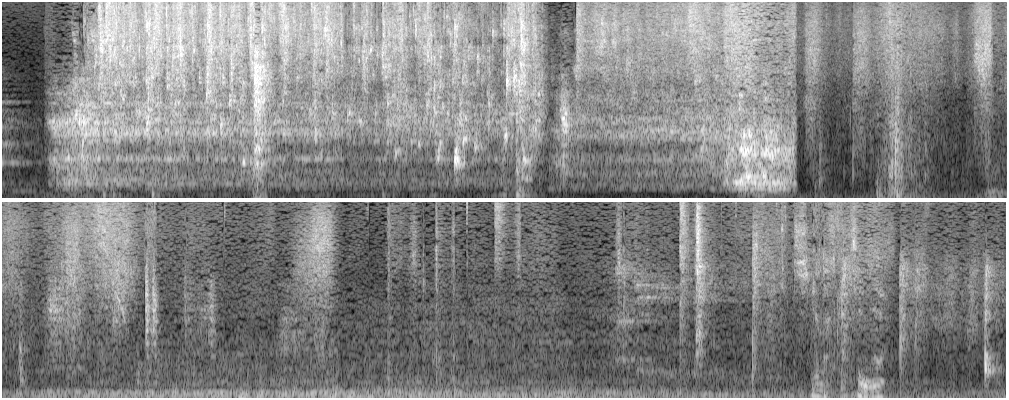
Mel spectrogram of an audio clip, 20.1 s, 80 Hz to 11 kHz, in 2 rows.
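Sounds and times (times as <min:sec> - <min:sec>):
tap water running into sink: 0:00.8 - 0:08.0.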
